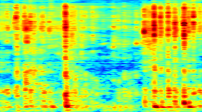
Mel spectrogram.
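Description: Fingers tap on a laptop keyboard.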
